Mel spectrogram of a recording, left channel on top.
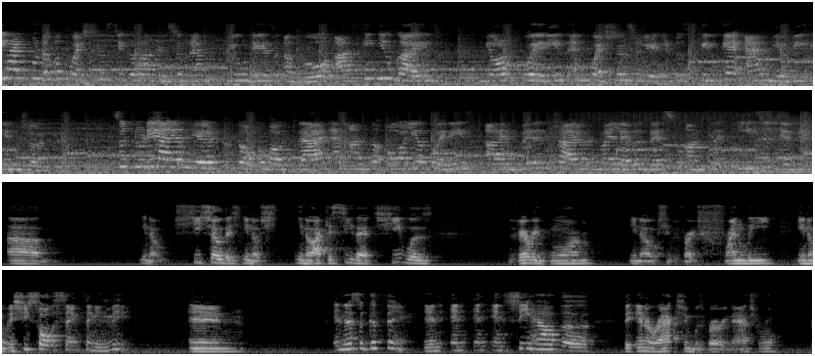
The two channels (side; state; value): both; different; correlation -0.01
